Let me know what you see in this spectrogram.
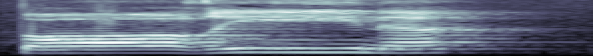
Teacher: Ta is very thick and high. Very thick and high.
